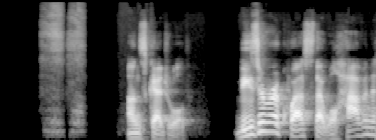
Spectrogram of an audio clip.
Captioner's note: pencil scribble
